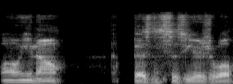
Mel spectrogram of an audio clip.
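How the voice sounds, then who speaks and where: A man puts on a raspy character voice with a very deep, low pitch. He keeps a moderate pace. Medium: actual play. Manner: easygoing, charming.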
